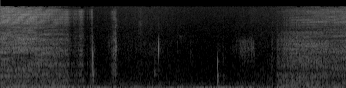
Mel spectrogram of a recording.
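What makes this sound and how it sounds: A gloved hand scratches and writes with pink chalk on a small, solid handheld slate chalkboard in a wooden frame. Steady raspy scratching opens and closes the clip. In between is a quieter stretch with a few short, bright chalk taps and strokes.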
